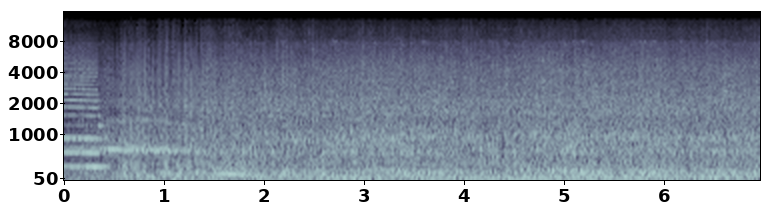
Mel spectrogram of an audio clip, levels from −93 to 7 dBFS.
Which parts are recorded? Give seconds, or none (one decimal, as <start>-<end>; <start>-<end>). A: 0.0-0.5; 1.4-7.0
